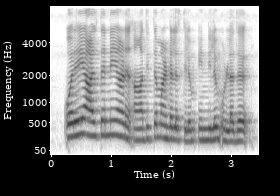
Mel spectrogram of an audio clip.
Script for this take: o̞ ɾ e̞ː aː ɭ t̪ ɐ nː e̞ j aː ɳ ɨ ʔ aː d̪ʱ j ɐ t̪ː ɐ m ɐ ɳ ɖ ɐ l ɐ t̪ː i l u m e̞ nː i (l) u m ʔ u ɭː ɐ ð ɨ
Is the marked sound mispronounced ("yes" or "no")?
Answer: no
